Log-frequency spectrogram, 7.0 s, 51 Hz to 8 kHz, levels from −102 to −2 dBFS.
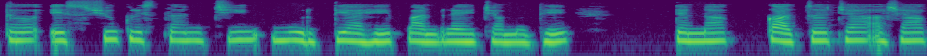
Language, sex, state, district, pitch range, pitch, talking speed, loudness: Marathi, female, Karnataka, Belgaum, 195-220 Hz, 215 Hz, 80 wpm, -29 LUFS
